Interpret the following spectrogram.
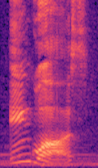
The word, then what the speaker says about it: Ingwaz: Ingwaz, okay, that's what it's pronounced.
